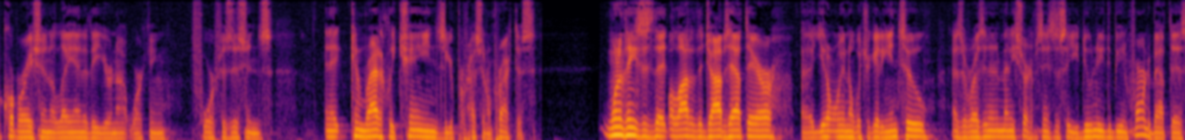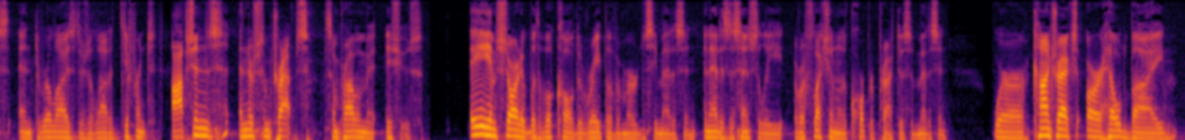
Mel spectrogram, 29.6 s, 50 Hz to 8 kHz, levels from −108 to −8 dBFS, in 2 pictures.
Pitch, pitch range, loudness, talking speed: 115 Hz, 105-130 Hz, -34 LUFS, 200 wpm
